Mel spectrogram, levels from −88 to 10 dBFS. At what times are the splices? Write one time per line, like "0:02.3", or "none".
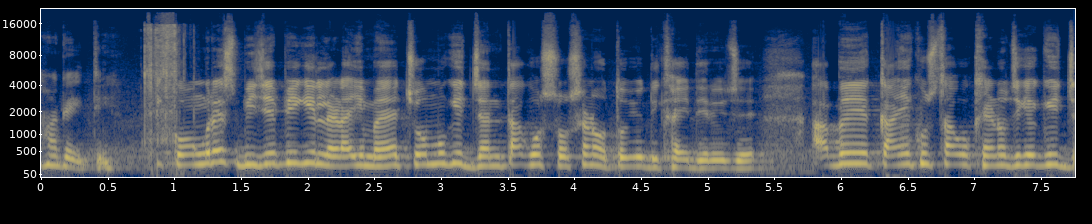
0:00.9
